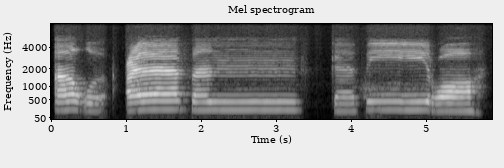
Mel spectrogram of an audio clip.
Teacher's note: عین حلق سے ادا ہوگا، اس کے بعد الف مدہ کی وجہ سے اس کو ہم نے کھینچ کر ادا کرنا ہے. اضعافا، فا کی تنوین ہے، اس کے بعد کاف ہے جو کہ حروف اخفا کے حروف میں سے ہے، تو اس فا پر جو ہے ہم نے اخفا کرنا ہے، اس کو مخفی پڑھنا ہے اس تنوین کی آواز کو.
